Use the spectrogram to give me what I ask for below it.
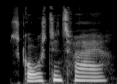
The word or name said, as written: skorstensfejer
